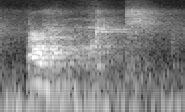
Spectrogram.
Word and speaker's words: acht: Acht. Acht. It's pronounced acht.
